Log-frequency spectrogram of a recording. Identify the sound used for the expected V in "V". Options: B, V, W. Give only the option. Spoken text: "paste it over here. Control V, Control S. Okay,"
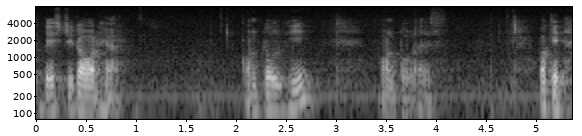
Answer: B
